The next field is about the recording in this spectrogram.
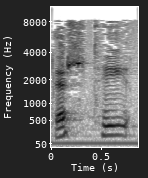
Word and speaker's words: strait: S-T-R-A-I-T. Now there's another word, it's pronounced the same way, but it's spelled differently. S-T-R-A-I-G-H-T. And the G-H turns the whole thing into something else. S-T-R-A-I-G-H-T means the shortest distance from this point to this point. But S-T-R-A-I-T doesn't mean that.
